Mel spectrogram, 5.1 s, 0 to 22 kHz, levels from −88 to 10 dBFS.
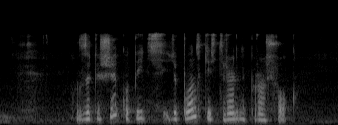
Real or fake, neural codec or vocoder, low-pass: fake; autoencoder, 22.05 kHz, a latent of 192 numbers a frame, VITS, trained on one speaker; 7.2 kHz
